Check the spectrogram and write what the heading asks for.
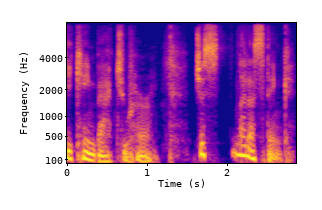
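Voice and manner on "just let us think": timid, shy, much higher. Sue stops her lover Jude at the door, speaking timidly. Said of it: "she said timidly".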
